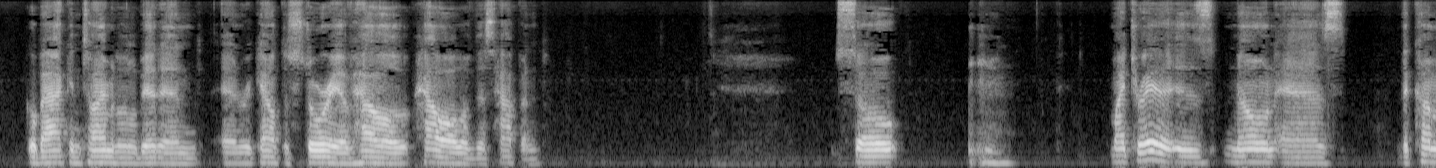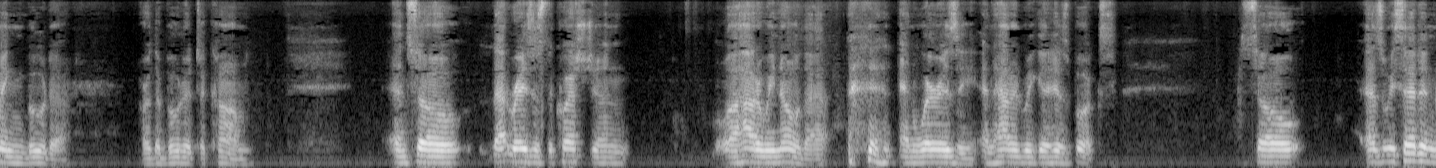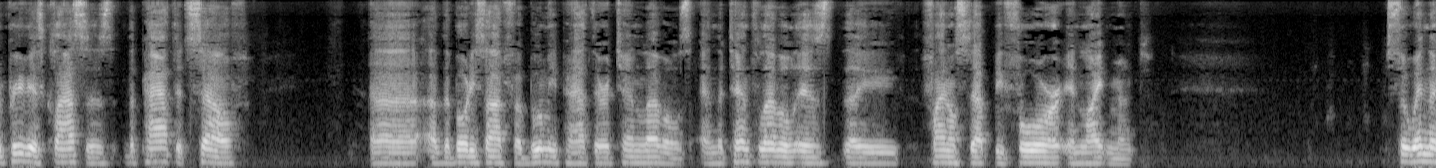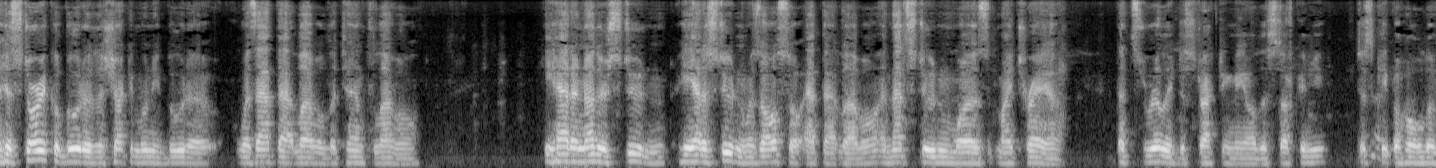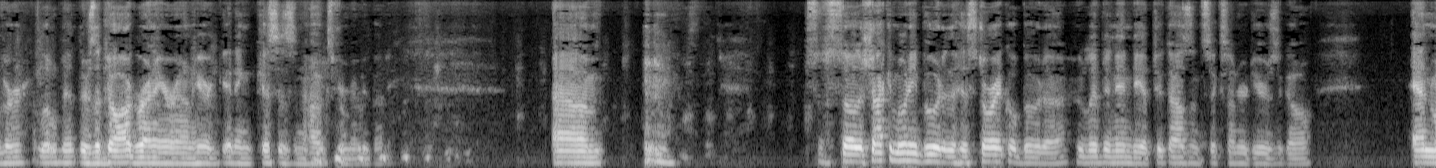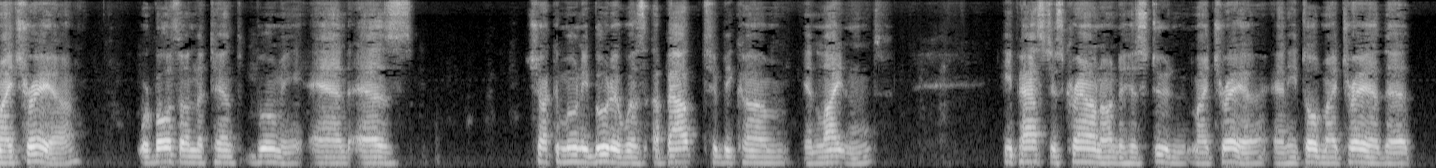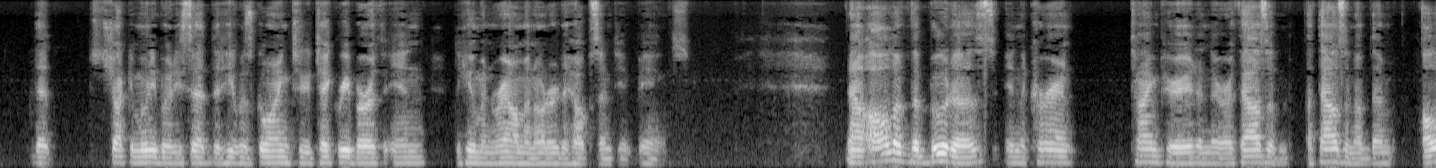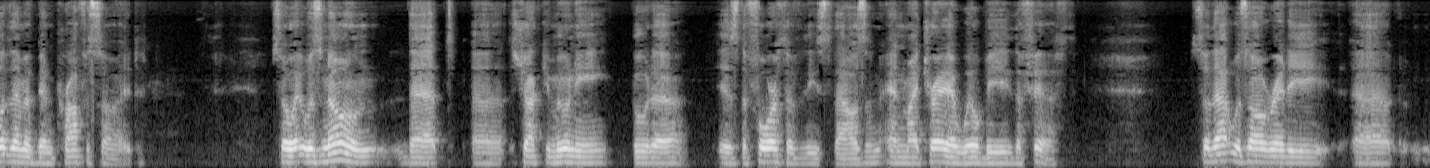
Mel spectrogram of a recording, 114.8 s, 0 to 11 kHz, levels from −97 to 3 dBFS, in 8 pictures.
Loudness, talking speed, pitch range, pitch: -17 LUFS, 140 wpm, 105-125 Hz, 115 Hz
